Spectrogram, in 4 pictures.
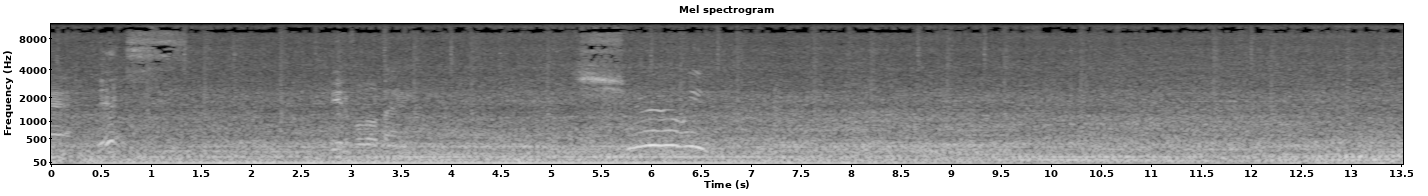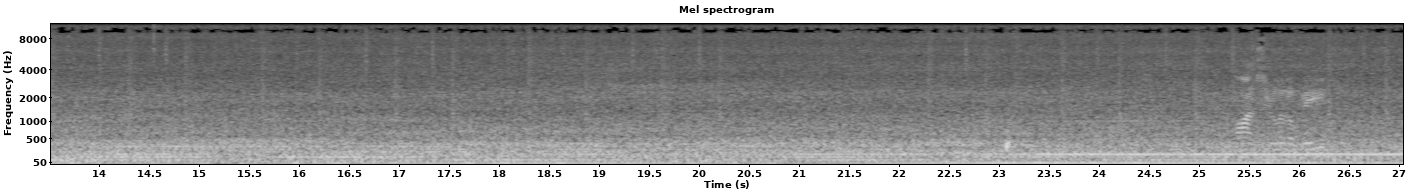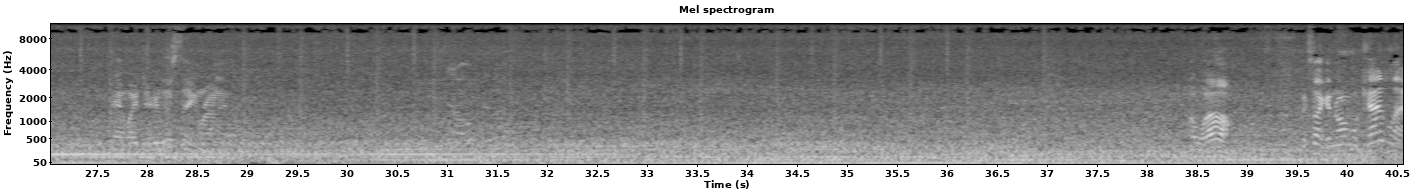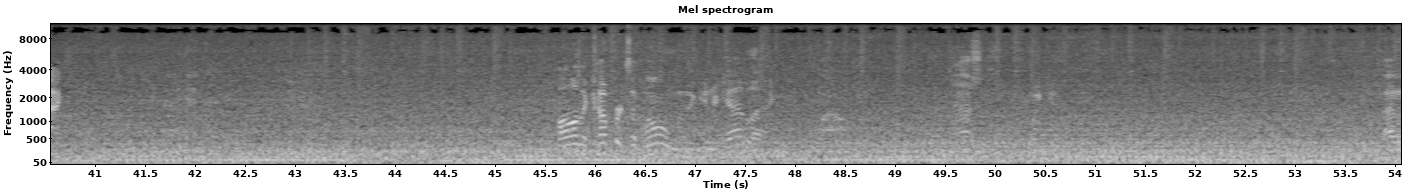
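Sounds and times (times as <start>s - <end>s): engine droning: 0.0s - 54.0s.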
